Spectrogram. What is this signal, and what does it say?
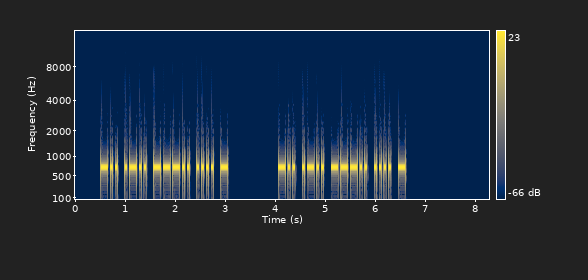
Morse code, heard as a keyed tone, about 25 wpm, 700 Hz. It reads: DL8HT DL8HT
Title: DXCC-100 Call Signs - 5 Characters - Repeated 3x - 25wpm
